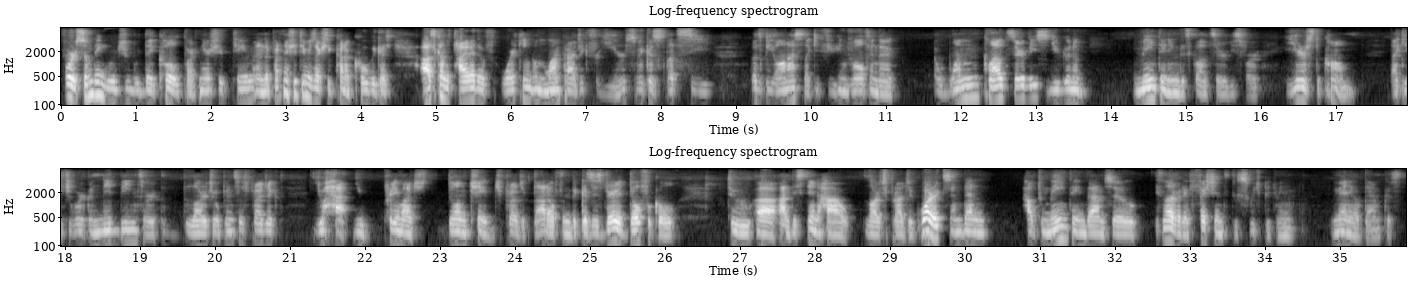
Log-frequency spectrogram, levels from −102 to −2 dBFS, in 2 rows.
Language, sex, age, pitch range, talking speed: English, male, 30-49, 100-125 Hz, 180 wpm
